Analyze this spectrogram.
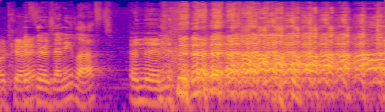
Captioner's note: players laughing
